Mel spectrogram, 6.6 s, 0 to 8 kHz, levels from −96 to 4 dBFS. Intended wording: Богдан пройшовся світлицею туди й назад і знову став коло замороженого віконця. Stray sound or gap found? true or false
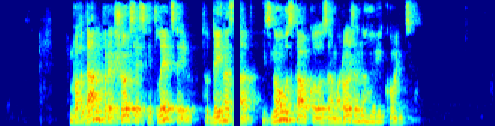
true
